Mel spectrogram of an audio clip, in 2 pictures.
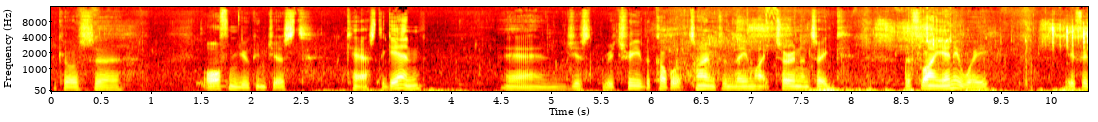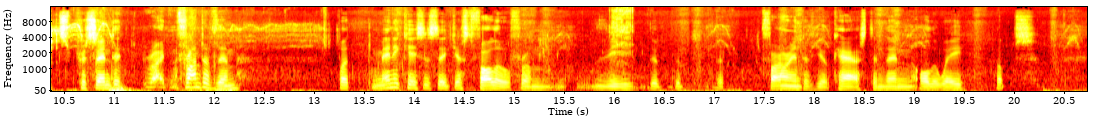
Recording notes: My new recorder has been doing overtime. I'm still struggling with the wind here - both when casting and when recording. On this podcast you will have quite a bit of noise from the wind - and from my clothes because I'm trying to shelter the microphone - and from my stomach because I'm hungry!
